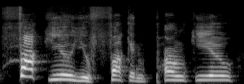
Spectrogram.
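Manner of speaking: shouted insult, slow and loud; mock angry yell. Imitating the host kicking him off, angry yell. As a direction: yell it like she's furious at him. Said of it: "She was mad".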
